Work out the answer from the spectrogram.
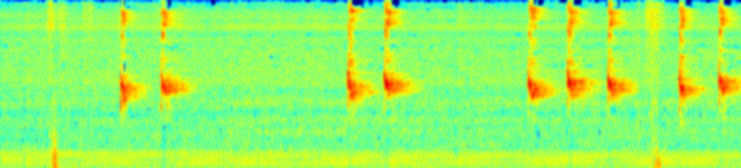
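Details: Fighting calls of a yellow-vented bulbul meant to make other bulbuls answer; sharp chirps in pairs and quick series, with low hum and a couple of thumps.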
